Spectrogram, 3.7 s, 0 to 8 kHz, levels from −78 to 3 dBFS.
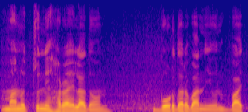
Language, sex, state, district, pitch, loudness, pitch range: Chakma, male, Tripura, Unakoti, 120 Hz, -16 LUFS, 115-130 Hz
